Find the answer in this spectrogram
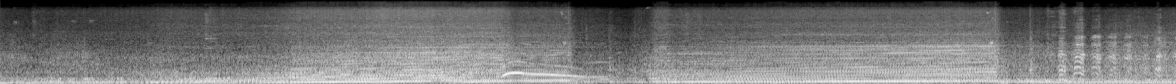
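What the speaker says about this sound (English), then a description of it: "we'll do another second gear pull" A VW Bus fitted with a converted Subaru engine and custom exhaust pulls hard in second gear, its loud, rising engine note heard up close, with a brief dip around a shift before the revving resumes.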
